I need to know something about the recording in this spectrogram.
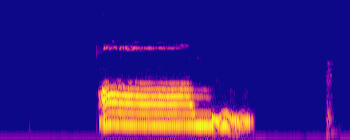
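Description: A child speaks in a long, drawn-out voice over an online call.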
